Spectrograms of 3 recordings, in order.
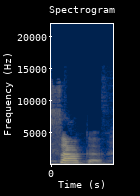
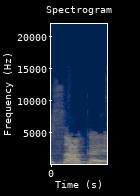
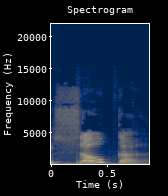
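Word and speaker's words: Sokka: said it like that it's Saka they call him Saka in the show they were calling him SOA SOA again it's not copyrighted call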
